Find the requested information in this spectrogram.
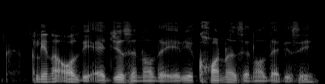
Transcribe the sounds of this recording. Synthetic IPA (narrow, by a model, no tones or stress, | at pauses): klĩna̰ʔɔ̰ldiʔɛd͡ʒəsɛ̃nɔldəɛɹiəkʰɔnəsɛ̃nɔldɛ̰t̚ise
